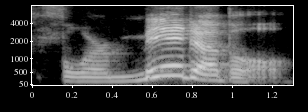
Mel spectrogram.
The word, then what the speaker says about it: formidable: little bit spicy here in english formidable is four syllables formidable right so three syllables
